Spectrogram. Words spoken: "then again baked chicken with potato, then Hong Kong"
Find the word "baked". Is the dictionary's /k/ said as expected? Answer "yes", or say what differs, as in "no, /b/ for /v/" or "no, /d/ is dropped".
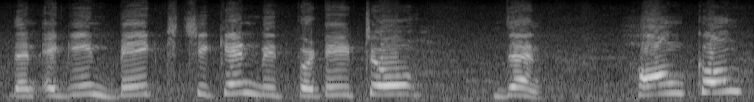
yes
